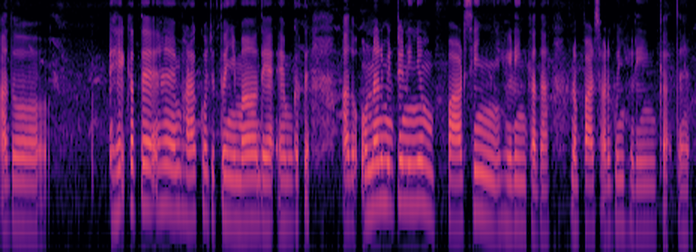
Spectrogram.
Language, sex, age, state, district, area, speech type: Santali, female, 30-45, West Bengal, Paschim Bardhaman, urban, spontaneous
